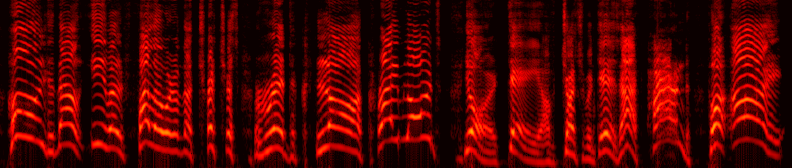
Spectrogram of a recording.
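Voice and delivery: high, loud, mock-heroic vigilante voice; hammed-up cockroach hero. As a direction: declaim like a pompous masked avenger.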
